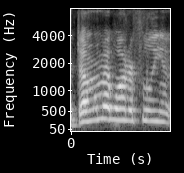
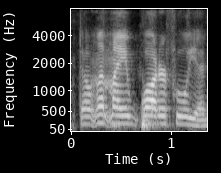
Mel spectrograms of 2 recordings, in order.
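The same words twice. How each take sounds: First: My pushed up and leaned on; stress on my. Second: Said in the usual way. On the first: Shown as a demonstration. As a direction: land on the word "my" in "Don't let my water fool you". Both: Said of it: "repeats with stress".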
